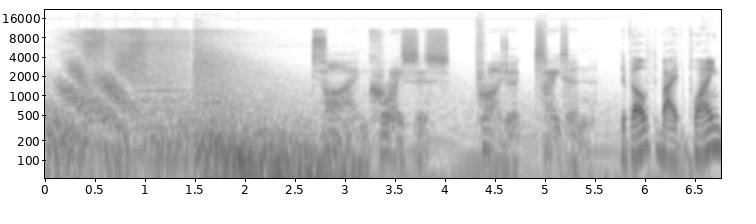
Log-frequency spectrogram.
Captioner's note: game audio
